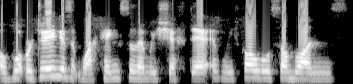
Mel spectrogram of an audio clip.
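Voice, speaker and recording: A woman speaks in a Scottish accent at a fairly quick pace. The sound is dry and close with no echo, against a quiet background. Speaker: podcast host and business coach. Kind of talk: solo podcast monologue. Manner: conversational, animated.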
